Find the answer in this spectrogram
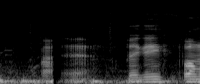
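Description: Small car's engine and tyre drone inside the cabin on an unpaved road, cutting out abruptly about half a second in, then running on; a man's drawn-out voice starts in the last half second.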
